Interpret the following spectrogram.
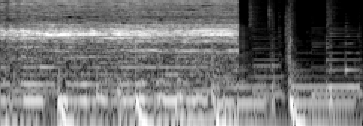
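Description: Angle grinder cutting through steel wire mesh: a loud, high grinding for about a second and a half that cuts off suddenly. Background music plays underneath.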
